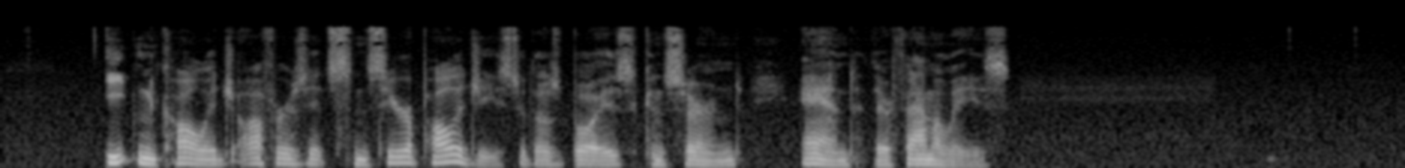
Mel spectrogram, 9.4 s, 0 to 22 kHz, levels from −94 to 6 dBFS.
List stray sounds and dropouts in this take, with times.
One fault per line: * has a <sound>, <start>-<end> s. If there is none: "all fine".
all fine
